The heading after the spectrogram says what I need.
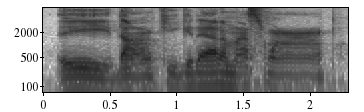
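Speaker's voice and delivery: bad, so-so cartoon ogre voice. In casual chat, the speaker tries a Shrek impression. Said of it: "That's my best Shrek impression".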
